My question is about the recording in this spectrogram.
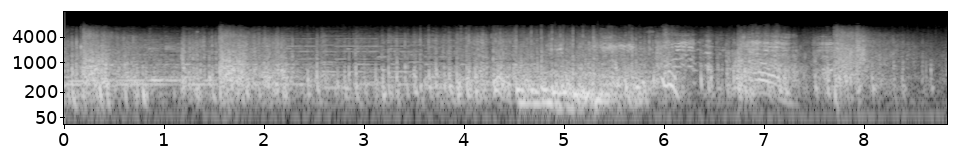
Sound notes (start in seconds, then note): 1.4 gunshots; 5.5 Billy groans; 7.6 gunshot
